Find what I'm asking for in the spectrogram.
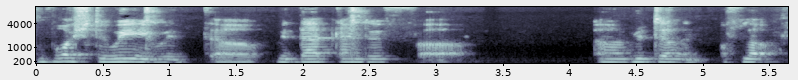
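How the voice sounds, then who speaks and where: Speaking at a very slow pace, a woman uses a medium-pitched, somewhat breathy voice. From India. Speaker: filmmaker and artist. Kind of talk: panel discussion.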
